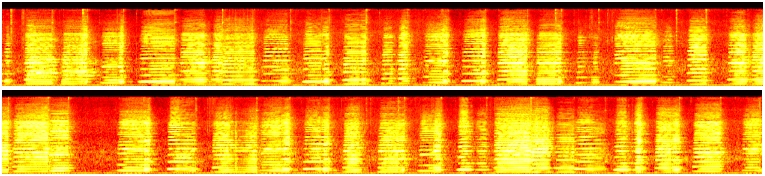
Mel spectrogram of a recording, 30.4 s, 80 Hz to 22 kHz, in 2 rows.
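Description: Universal button accordion playing the baixaria, a single-note melodic run of quick stepping notes in phrases, with a brief pause about 17 seconds in.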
